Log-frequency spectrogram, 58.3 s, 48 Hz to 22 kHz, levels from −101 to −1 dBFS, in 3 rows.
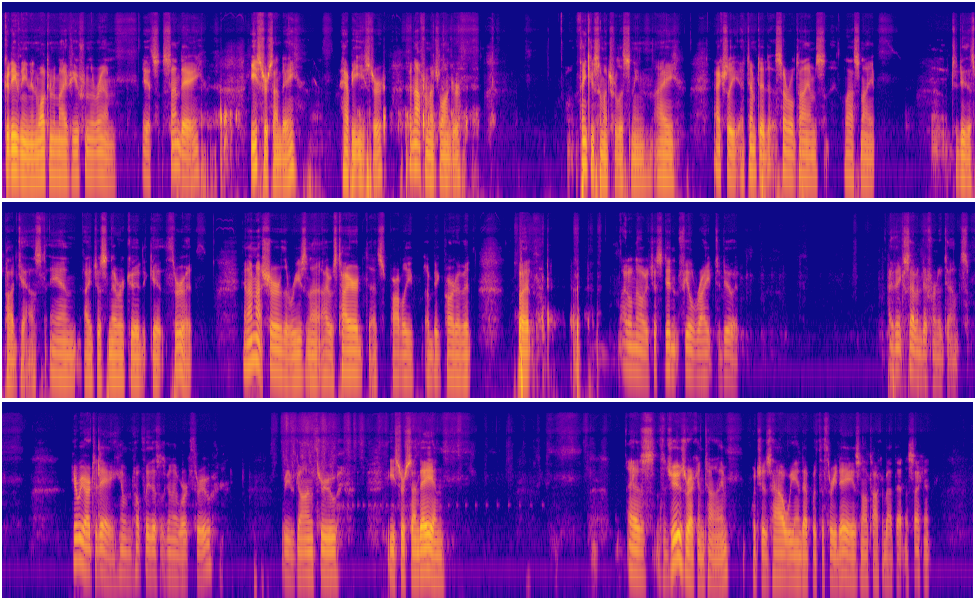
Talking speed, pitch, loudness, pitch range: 125 wpm, 100 Hz, -26 LUFS, 90-115 Hz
